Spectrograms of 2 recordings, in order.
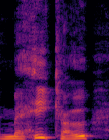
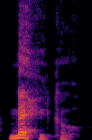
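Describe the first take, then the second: First: The stress is on the second syllable. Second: The stress is on the first syllable. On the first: "they would pronounce it Mexico" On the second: "they've got that little accent over the e to tell you that it's Mexico"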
